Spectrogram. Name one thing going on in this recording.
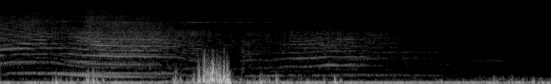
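A small aircraft's engine drones overhead, its pitch slowly falling.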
